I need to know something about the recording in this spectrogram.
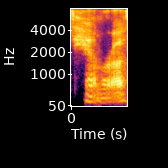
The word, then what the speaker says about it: Tamara: It's not said that way. It's Tamara.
